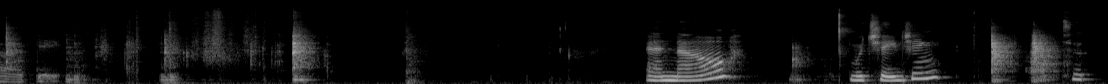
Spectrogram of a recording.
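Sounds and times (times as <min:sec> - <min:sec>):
cards rustling and shuffling: 0:00.0 - 0:03.4.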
